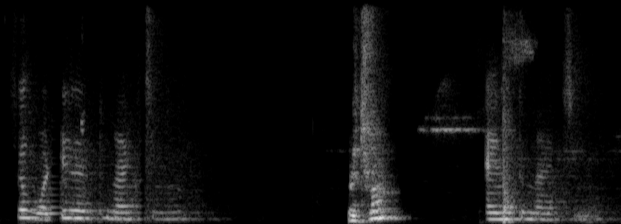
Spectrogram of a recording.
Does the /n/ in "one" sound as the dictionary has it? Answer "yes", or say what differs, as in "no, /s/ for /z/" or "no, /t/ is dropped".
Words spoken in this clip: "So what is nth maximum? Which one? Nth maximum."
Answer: no, /n/ is dropped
